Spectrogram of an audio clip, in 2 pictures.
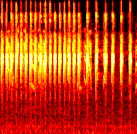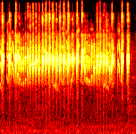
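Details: Sogon bird used to lure birds, a run of regular rapid clicking notes giving way to a softer, busy warbling chatter, ending in more clipped ticks.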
